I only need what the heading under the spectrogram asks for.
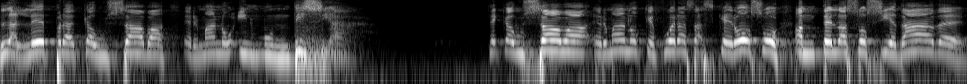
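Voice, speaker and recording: Extremely high-pitched, a man speaks very slowly with fairly even intonation. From Mexico. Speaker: pastor. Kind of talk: bilingual sermon. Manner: switches between Spanish and English, repeats words.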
